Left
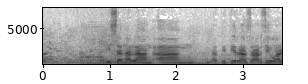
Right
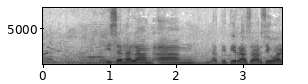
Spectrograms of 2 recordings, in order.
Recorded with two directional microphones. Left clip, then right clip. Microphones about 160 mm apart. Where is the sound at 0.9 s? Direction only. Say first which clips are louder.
Right 5 dB; 25° right (ahead or behind).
